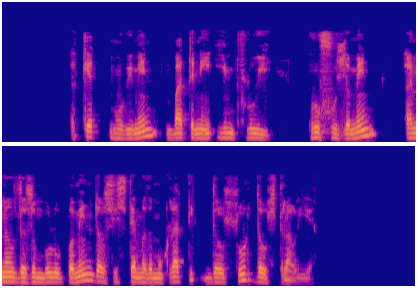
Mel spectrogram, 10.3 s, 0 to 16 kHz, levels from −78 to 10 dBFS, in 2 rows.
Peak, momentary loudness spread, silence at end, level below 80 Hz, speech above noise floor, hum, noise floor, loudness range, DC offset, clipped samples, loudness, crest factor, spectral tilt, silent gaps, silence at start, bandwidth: 0 dBFS; 10 LU; 1.3 s; -56 dBFS; over 71 dB; none; under -90 dBFS; 4 LU; under 0.1%; under 0.1%; -19 LUFS; 20 dB; -5 dB/octave; 3.64-3.82 s, 4.87-5.01 s; 0.85 s; 7.6 kHz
